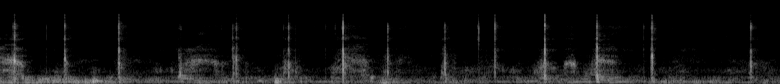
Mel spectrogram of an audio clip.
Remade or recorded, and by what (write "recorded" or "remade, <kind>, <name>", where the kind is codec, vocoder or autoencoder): remade, codec, SNAC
